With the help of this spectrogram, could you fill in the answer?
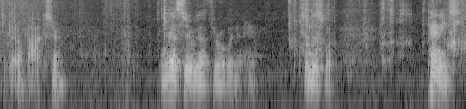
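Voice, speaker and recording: Amid noticeable background noise, a man with a fairly low pitch speaks at a fairly quick pace, with lively intonation, big swings in loudness and long, frequent pauses. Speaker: ham radio operator and preacher. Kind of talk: casual talk to camera, teaching demonstration. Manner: conversational, explanatory.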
